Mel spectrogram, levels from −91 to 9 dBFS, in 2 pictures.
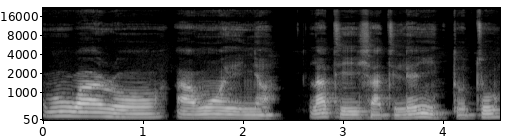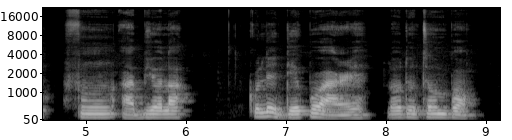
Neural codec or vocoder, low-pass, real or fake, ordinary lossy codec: none; none; real; none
